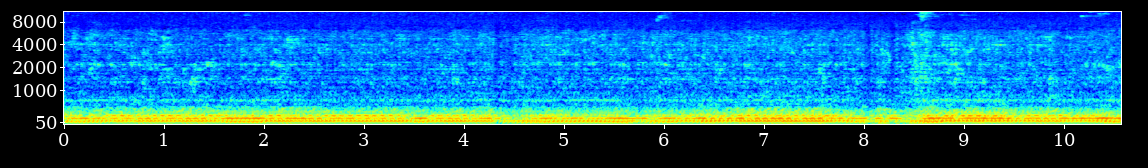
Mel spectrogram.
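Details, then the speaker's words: 1989 Austin Mini Designer, 998cc A-series engine, after about three years unused, fuel poured down carburettor: low steady idle rumble sagging briefly now and then; mild stumble at idle, likely fuelling, no fuel leaks seen. "check I've got no fuel leaks is it going to stay running I think it [Music] is stumbling a little"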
